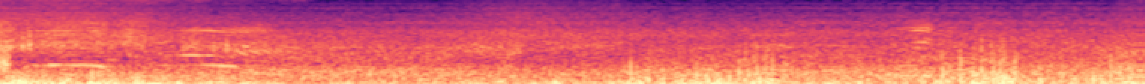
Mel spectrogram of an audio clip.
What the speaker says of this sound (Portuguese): Aproveitando a praia mesmo nessa ventania, esse mar agitado que tá tendo aqui.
